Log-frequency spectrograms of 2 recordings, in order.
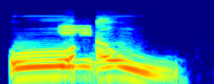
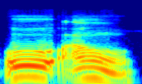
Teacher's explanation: Yang pertama ain itu tidak boleh ke hidung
